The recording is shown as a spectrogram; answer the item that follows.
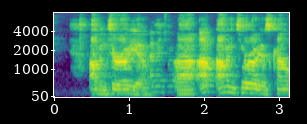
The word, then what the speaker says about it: Aventura: Aventura? Aventura, yeah.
